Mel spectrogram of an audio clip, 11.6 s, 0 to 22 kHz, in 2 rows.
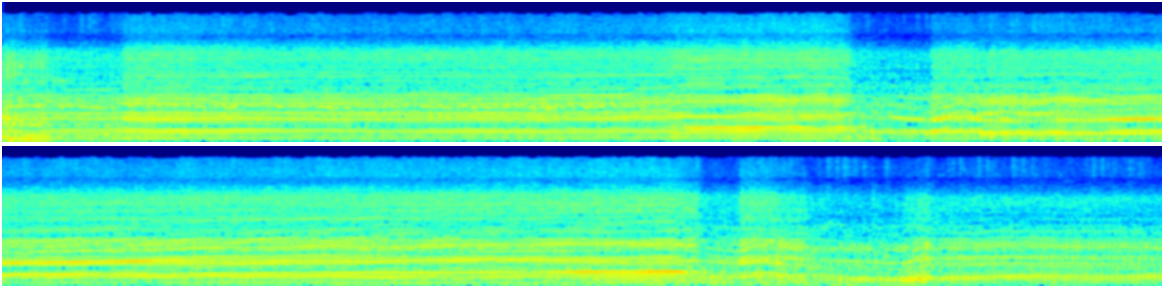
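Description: A BMW race car engine in Gran Turismo Sport on PS4 Pro drones steadily at high revs, pitch rising and dipping through gear shifts with brief drops, loud and continuous with no talk.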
